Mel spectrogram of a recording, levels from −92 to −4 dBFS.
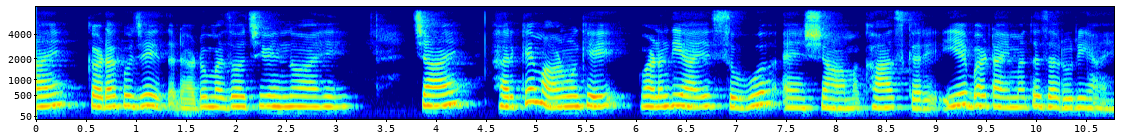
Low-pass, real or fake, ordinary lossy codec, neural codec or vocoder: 7.2 kHz; real; none; none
